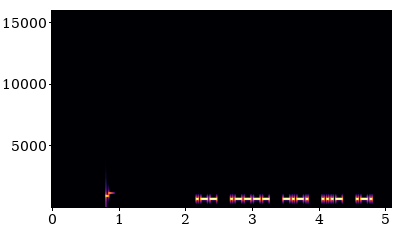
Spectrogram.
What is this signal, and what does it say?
Morse code, heard as a keyed tone, about 34 wpm, spaced as for 25 wpm, 700 Hz. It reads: W1CVR
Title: USA Call Signs - 5 Characters - 2x Character Spacing - 35wpm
